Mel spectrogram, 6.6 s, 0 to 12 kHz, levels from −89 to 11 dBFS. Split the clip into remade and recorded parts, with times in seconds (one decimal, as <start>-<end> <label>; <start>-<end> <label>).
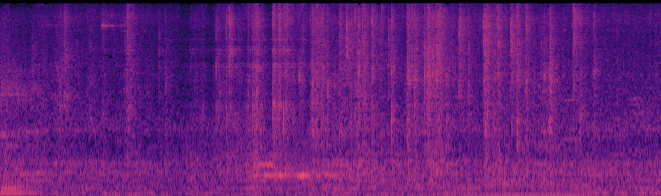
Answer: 0.0-1.8 recorded; 1.8-3.1 remade; 3.1-6.6 recorded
